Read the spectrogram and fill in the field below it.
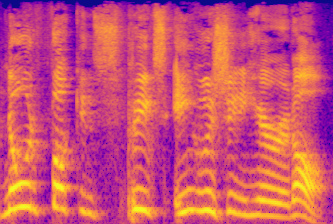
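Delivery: high, irritated complaint; heated. Retold or imitated. Heated guy complaining to the narrator that nobody speaks English, high and angry. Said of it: "the guy's fucking heated".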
